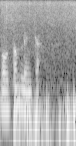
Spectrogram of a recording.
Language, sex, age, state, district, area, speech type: Odia, male, 18-30, Odisha, Jagatsinghpur, rural, spontaneous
